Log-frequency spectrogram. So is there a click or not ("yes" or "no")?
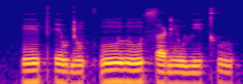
no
